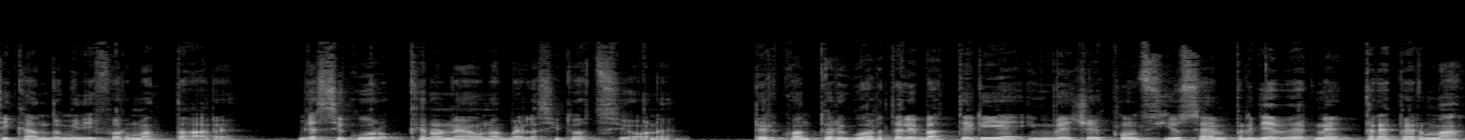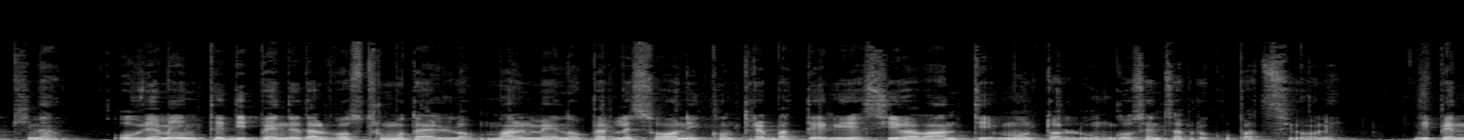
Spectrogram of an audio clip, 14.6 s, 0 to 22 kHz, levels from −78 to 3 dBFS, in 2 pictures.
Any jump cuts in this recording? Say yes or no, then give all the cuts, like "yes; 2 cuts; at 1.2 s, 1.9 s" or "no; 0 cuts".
no; 0 cuts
